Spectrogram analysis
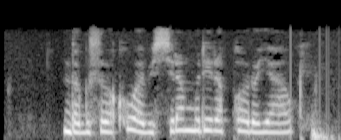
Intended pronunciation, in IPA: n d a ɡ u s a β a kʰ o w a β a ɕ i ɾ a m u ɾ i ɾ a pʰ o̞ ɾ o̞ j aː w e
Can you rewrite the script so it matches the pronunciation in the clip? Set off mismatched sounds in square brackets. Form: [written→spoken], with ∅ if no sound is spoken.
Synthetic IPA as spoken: n d a ɡ u s a β a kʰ o w a β [a→i] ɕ i ɾ a m u ɾ i ɾ a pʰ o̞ ɾ o̞ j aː w e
